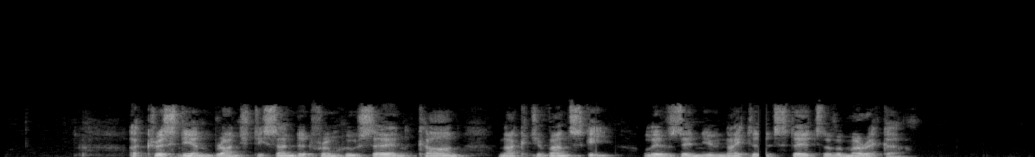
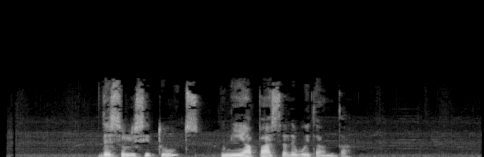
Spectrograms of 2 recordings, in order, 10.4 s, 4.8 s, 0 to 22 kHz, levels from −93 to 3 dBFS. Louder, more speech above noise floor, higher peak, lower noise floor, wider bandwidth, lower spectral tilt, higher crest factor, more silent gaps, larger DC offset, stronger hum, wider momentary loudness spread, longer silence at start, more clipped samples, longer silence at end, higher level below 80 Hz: second, -29 LUFS vs -20 LUFS; first, 56 dB vs 37 dB; second, -10 dBFS vs -2 dBFS; first, -84 dBFS vs -56 dBFS; second, 7.8 kHz vs 11 kHz; about the same, -5 dB/octave vs -5 dB/octave; about the same, 18 dB vs 22 dB; neither; neither; neither; second, 10 LU vs 13 LU; second, 0.85 s vs 1 s; neither; about the same, 1.25 s vs 1.35 s; about the same, -62 dBFS vs -64 dBFS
